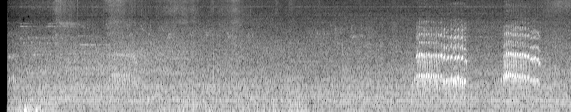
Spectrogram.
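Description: A young raccoon gives two drawn-out, whiny, harmonic cries after a quiet stretch.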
